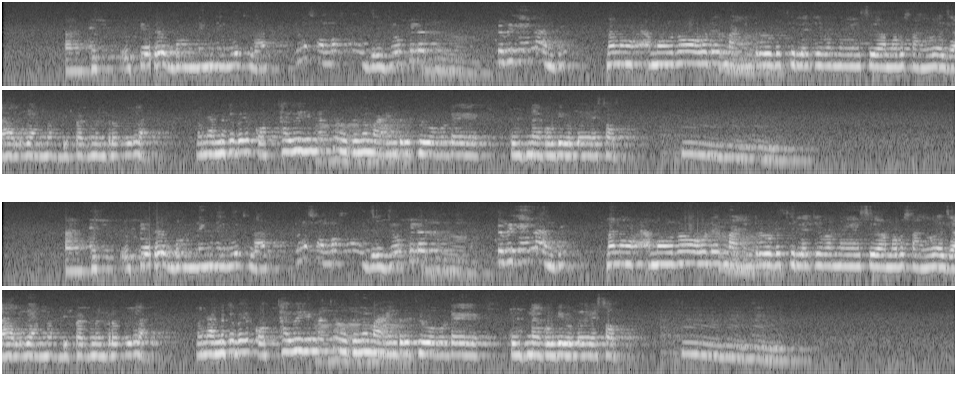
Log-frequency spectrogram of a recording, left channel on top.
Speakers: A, on the right; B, on the right.
A: <unintelligible> ବଣ୍ଡିଙ୍ଗ ହେଇଯାଇଥିଲା, ମାନେ ସମସ୍ତଙ୍କ ଭିତରେ ଯୋଉ
B: ହଁ।
A: କେବେ କେହିନାହାନ୍ତି ମାନେ ଆମର ଗୋଟେ
B: ହଁ
A: ମାଇଣ୍ଡରେ
B: ହଁ
A: ଗୋଟେ ଥିଲା କି କି ମାନେ ସେ ଆମର ସାଙ୍ଗ। ଯାହାହେଲେ ବି ଆମ ଡିପାର୍ଟମେଣ୍ଟ ର ପିଲା, ମାନେ ଆମେ କେବେ କ କଥା ବି ହେଇନଥିବୁ
B: ହଁ
A: କିନ୍ତୁ
B: ହଁ
A: ମାଇଣ୍ଡରେ ଥିବ ଗୋଟେ କୋଉଠି ନା କୋଉଠି ଗୋଟେ ସ
B: ହୁଁ ହୁଁ ହୁଁ।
